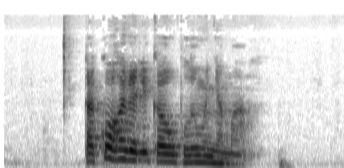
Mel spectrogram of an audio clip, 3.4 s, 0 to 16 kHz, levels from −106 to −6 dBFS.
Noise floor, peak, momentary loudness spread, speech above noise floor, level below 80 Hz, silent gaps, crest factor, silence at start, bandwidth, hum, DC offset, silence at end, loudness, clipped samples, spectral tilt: -77 dBFS; -4 dBFS; 11 LU; 57 dB; -64 dBFS; none; 18 dB; 0.85 s; 11 kHz; none; under 0.1%; 1 s; -21 LUFS; under 0.1%; -7 dB/octave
